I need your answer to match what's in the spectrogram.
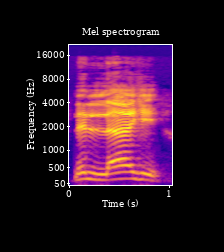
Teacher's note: اللہ کا نام زیر کی وجہ سے باریک پڑھا جائے گا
